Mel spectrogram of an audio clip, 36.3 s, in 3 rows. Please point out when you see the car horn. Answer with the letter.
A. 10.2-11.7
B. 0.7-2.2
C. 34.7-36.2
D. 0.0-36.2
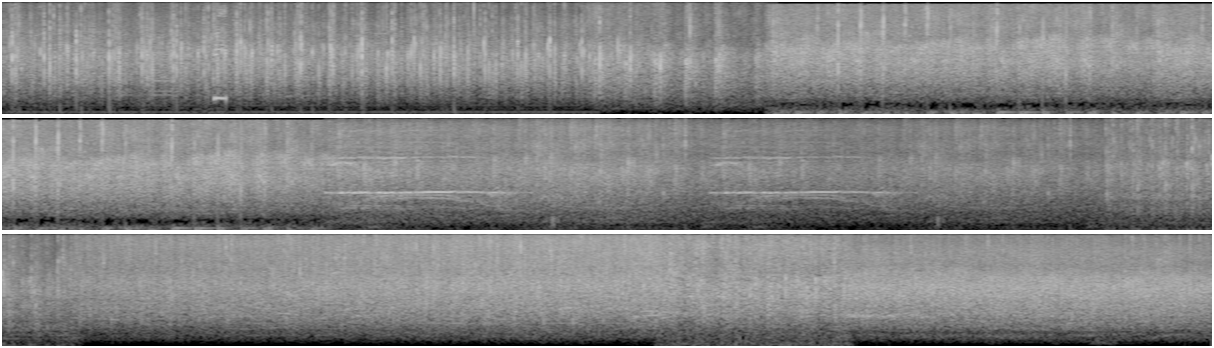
B.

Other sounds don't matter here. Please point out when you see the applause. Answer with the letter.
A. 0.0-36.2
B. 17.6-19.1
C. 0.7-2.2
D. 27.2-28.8
A.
